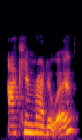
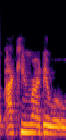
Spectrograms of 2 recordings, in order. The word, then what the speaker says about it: Akinradewo: So in an anglicized accent, it's Akinradewo, but it's originally from Nigeria, so Akinradewo would be the pronunciation in a Nigerian accent. But I just say Akinradewo because I was born and raised in Manchester, so yeah, I don't expect people to say it in the Nigerian way.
